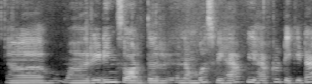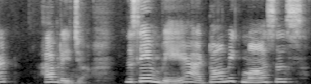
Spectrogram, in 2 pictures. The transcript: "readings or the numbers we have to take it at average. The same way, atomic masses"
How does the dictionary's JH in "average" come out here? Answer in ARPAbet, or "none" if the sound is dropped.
JH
